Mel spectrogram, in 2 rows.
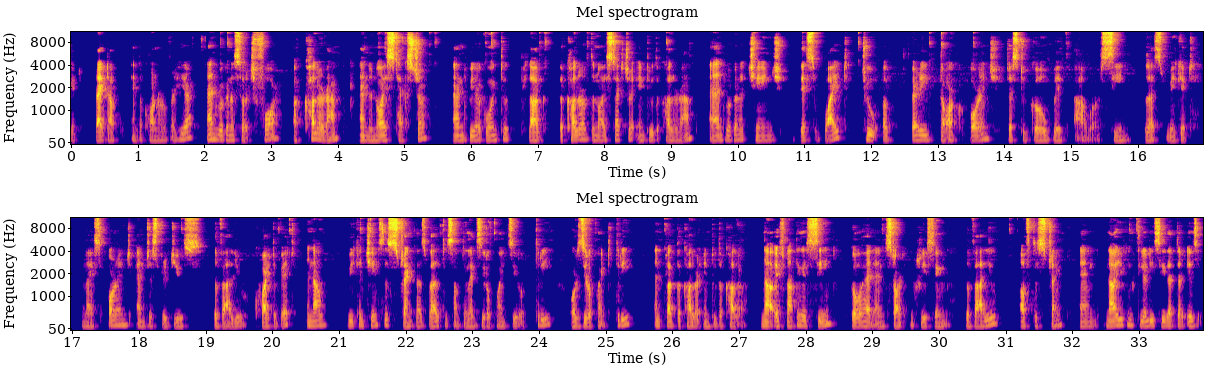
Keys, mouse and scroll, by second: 1.9 shift+a, 5.1 shift+a, 7.9-9.3 drag, 9.7-10.4 drag, 11.2 click, 21.4-23.4 drag, 25.3-26.5 drag, 29.2 click, 31.1 click, 33.1 drag.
